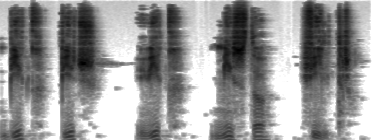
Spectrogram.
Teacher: Лише перед звуком «і» губні трохи пом'якшуються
